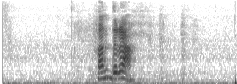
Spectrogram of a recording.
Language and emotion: Russian, positive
